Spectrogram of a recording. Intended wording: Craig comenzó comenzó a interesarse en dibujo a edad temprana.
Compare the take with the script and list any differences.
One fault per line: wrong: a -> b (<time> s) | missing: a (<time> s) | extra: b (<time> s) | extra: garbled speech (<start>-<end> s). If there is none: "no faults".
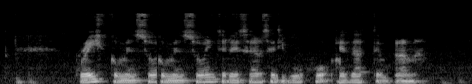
no faults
